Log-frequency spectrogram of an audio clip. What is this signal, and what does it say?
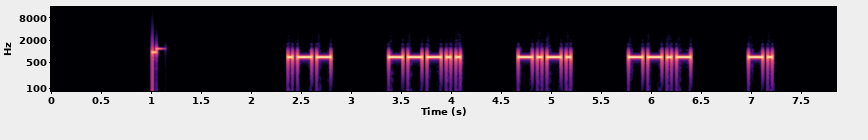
Morse code, heard as a keyed tone, about 25 wpm, spaced as for 12 wpm, 700 Hz. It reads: W8CQN
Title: USA Call Signs - 5 Characters - 4x Character Spacing - 25wpm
